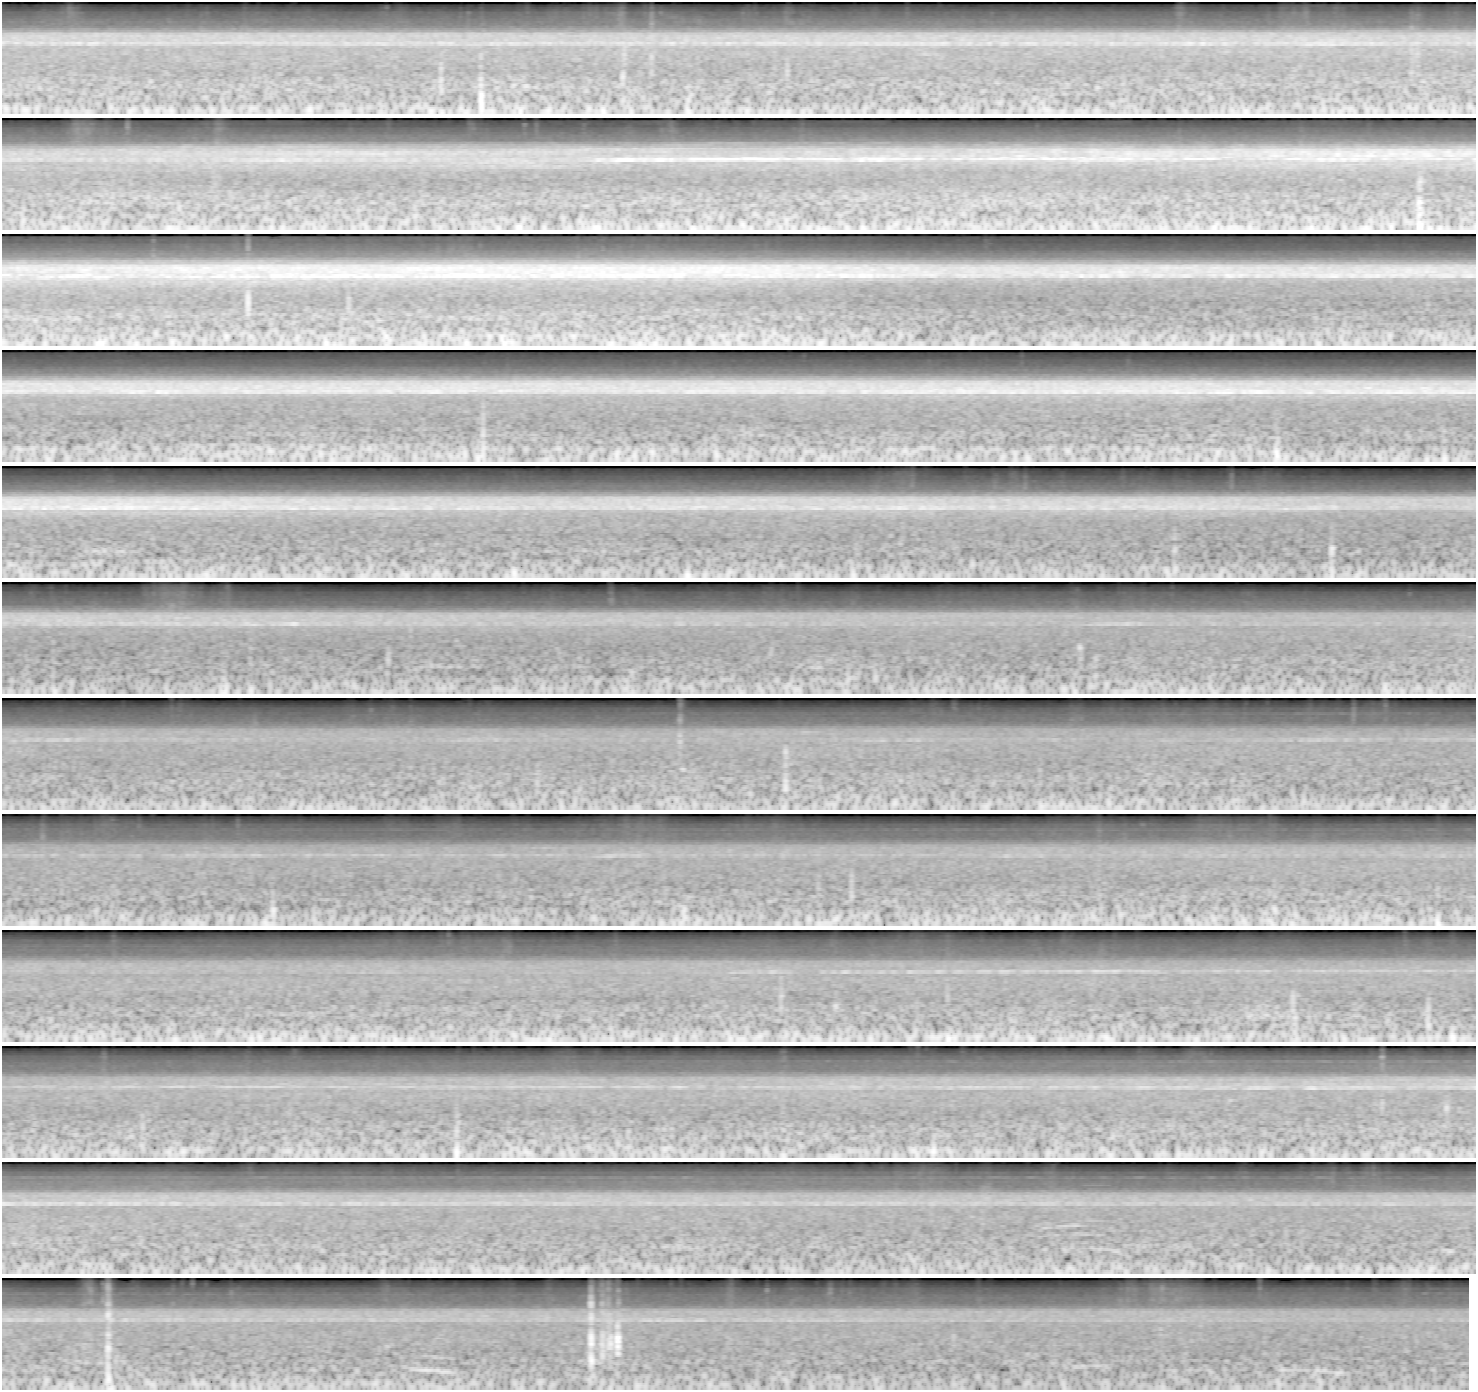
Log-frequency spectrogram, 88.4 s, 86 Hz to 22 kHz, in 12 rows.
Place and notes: {"title": "Unnamed Road, Tambon Mok Cham Pae, Amphoe Mueang Mae Hong Son, Chang Wat Mae Hong Son, Thailan - Mörderzikaden und Trecking mit Ben", "date": "2017-08-25 16:30:00", "description": "Killer cicadas, immensely shrieking, while trecking in the woods around Ban Huai Makhuea Som near the Myanmar border close to Mae Hong Son, Thailand. Ben is running an amazing refugees children school there, and offers informative and relaxing trecking tours.(theres another entry with this sound, it is wrongly located)", "latitude": "19.50", "longitude": "97.92", "altitude": "1236", "timezone": "Asia/Bangkok"}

